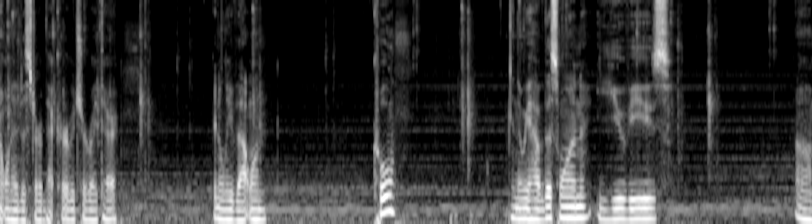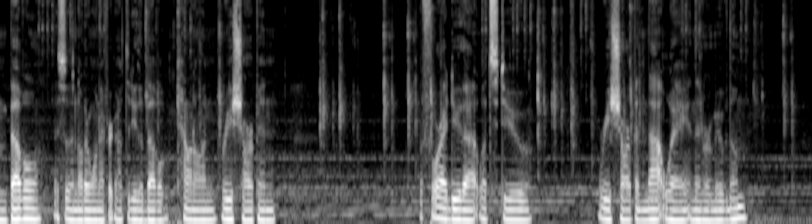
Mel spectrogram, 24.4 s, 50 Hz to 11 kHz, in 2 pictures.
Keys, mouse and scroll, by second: 0.1 alt+a, 0.7 Tab, 1.1 click, 1.6 ctrl+e, 2.0 Tab, 2.6 middle click, 3.7 KP_Divide, 4.9 middle click, 6.2 click, 7.8 KP_Divide, 8.9 middle click, 9.5 Tab, 10.0 alt+a, 10.6 Tab, 11.5 click, 12.7 click, 13.1-14.3 drag, 14.3 q, 15.4 Tab, 17.0 ctrl+z, 17.3 ctrl+z, 17.9 Tab, 18.2 Tab, 18.6 ctrl+`, 20.4 q, 21.6 ctrl+`, 23.9 Tab.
